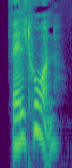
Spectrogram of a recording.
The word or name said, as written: VALDHORNET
